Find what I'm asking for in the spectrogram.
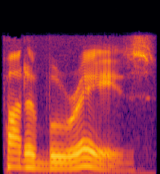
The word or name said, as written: pas de bourrees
